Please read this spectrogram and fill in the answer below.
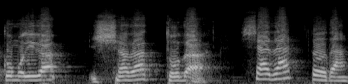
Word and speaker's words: Yadah Todà: ¿Y qué significa esta palabra Yadat Todá, que se escribe Y-A, la D, la A, la H, la T, la O, la D y con acento en la A?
